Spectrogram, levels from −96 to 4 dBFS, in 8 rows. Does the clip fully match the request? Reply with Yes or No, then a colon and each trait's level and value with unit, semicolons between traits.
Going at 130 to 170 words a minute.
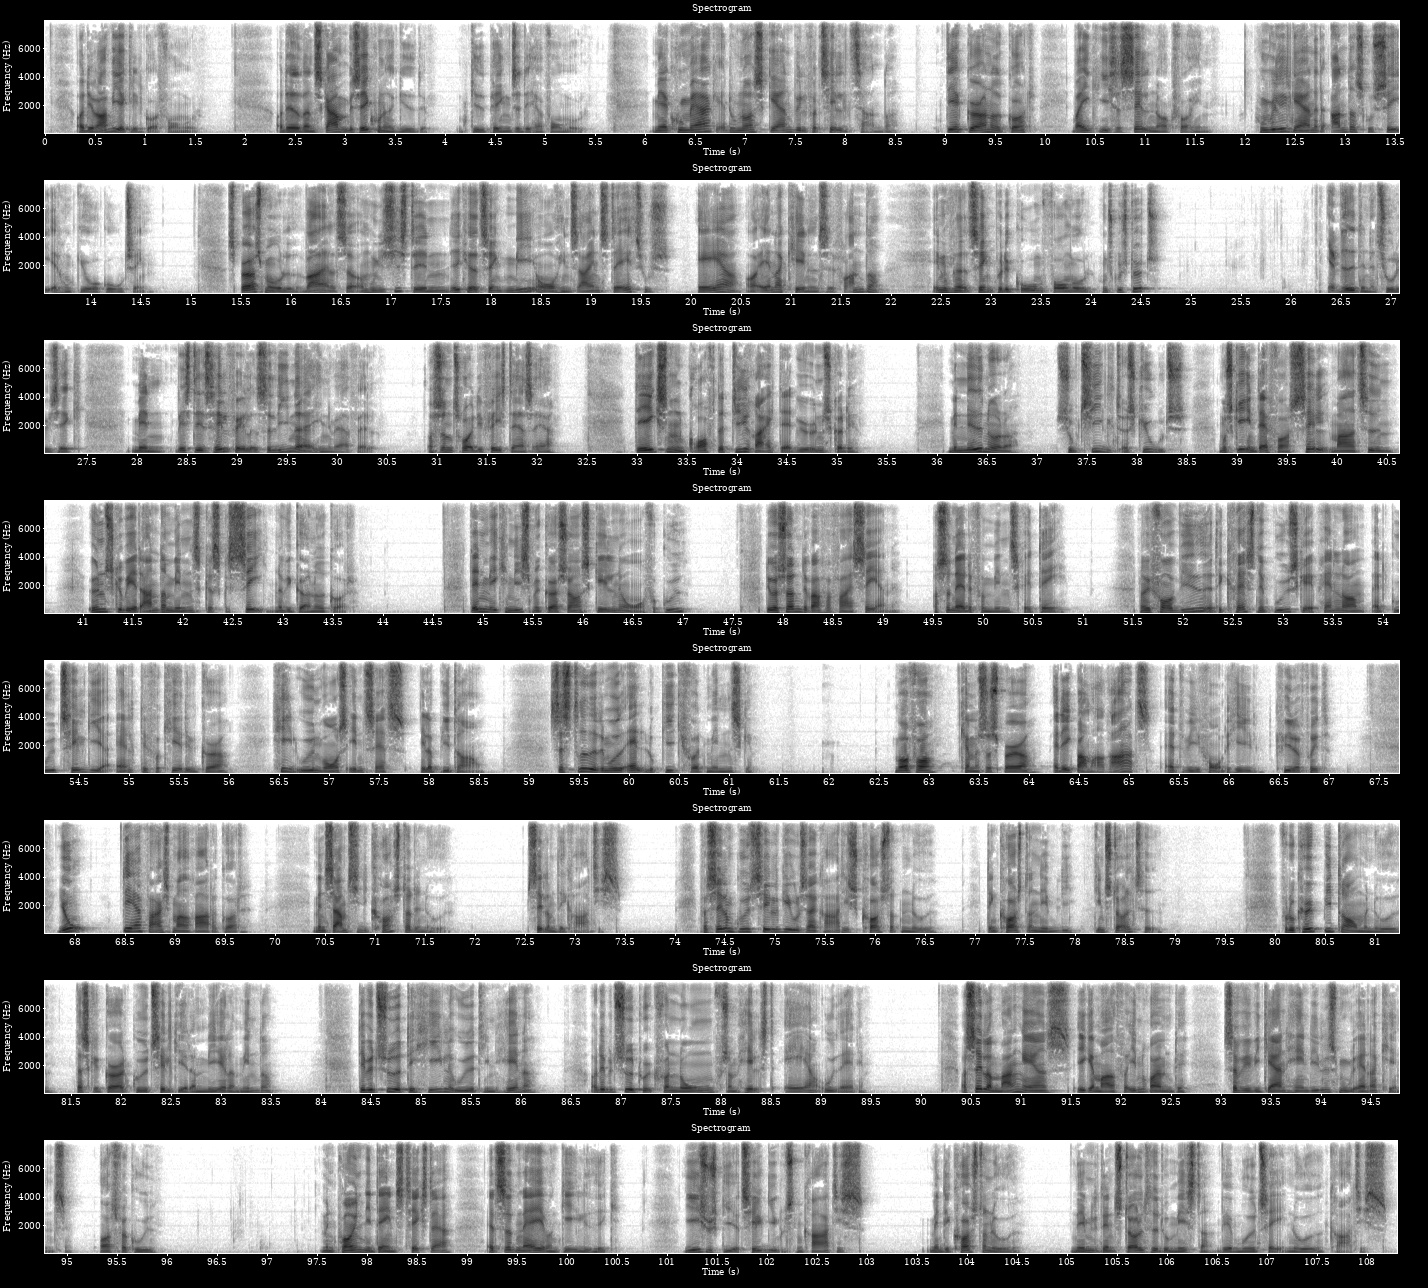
No: average, 195 wpm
